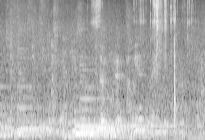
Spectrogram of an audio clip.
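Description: Classical guitar playing a few ringing chords that are cut off with a sharp click about three and a half seconds in, with voices talking in the background.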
